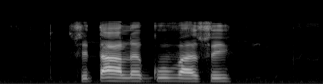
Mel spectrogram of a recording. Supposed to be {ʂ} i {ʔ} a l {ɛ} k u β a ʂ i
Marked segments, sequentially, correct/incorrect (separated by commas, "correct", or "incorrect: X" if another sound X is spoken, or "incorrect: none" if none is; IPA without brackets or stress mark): correct, incorrect: t, correct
